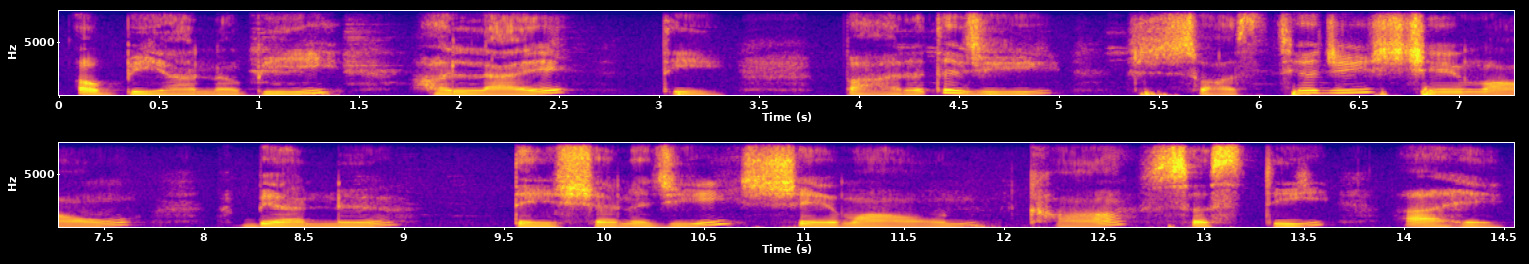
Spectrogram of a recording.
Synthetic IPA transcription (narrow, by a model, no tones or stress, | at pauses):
ɐbʱijaːnəbʱi | hɐlaːe | t̪ʰiː | b̥ʱaːɾət̪d͡ʑiː | sʋaːst̪ʰjəd͡ʑiːʃeːʋaːũ | bjɐnə | d̪̥eːʃəñd͡ʑiːʃeːʋaunɪ̆kʰãsəst̪i | aːɦeː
